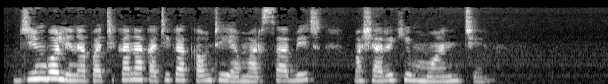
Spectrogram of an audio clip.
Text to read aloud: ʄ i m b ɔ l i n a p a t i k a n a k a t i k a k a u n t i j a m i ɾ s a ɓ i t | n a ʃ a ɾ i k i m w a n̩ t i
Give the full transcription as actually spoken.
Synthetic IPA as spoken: ʄ i m b ɔ l i n a p a t i k a n a k a t i k a k a u n t i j a m a ɾ s a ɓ i t | m a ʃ a ɾ i k i m w a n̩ t͡ʃ i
